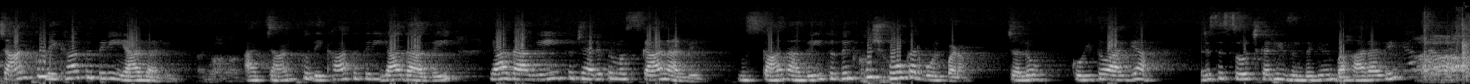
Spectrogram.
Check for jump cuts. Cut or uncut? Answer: uncut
